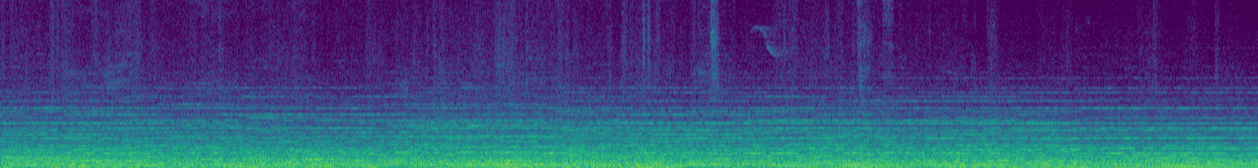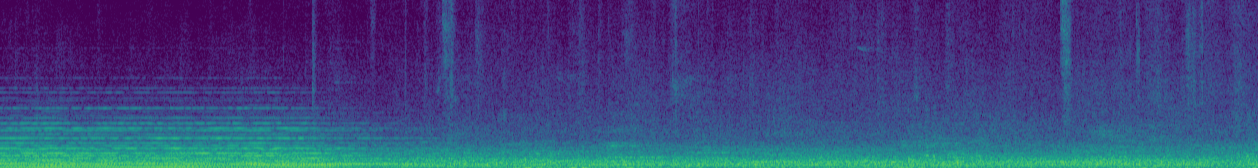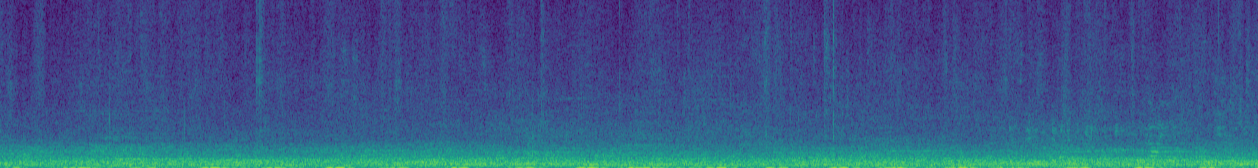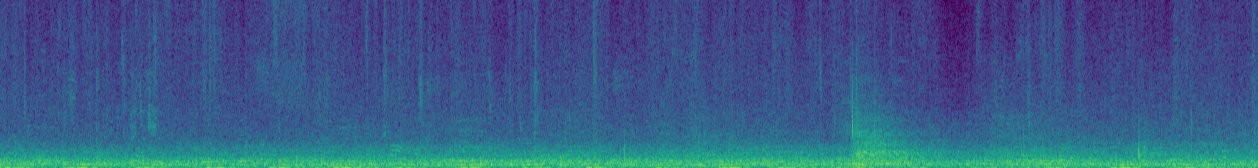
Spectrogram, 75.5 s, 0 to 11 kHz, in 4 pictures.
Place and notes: Strasbourg, Place de la Cathedrale, Frankreich - Inside the Cathedral Notre Dame
Inside the cathedrale. The mass on Palm Sunday had just finished, lots of people leaving and entering the church at the same time, the organ is still playing.
Strasbourg, France, 13 April, ~12:00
